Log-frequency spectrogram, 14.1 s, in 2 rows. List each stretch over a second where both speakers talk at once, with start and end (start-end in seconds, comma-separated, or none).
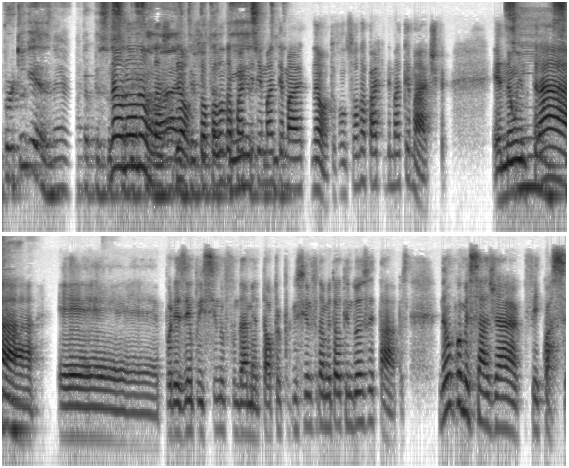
1.3-3.6, 6.3-7.5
